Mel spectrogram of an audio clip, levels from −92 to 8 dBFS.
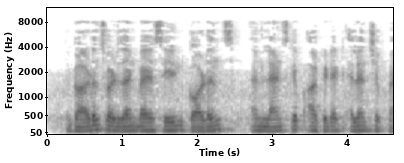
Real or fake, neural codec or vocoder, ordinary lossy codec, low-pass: real; none; MP3, 32 kbps; 10.8 kHz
